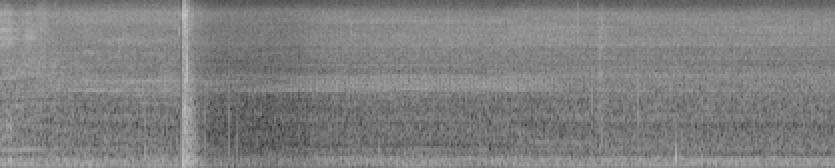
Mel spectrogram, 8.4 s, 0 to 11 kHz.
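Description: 1987 Ford Thunderbird Turbo Coupe's turbocharged 2.3-litre four-cylinder idling steadily, with one sharp knock about two seconds in.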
